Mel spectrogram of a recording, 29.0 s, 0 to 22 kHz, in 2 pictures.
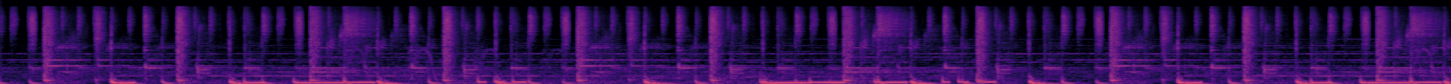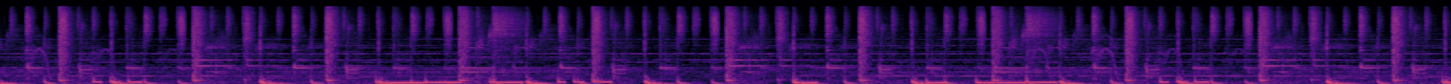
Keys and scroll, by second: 0.9 v, 19.6 2, 21.0 Return.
